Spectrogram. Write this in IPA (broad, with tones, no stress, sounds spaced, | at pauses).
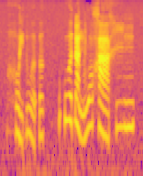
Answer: h o˨˩˨ j ɗ u˨˩˨ ə̯ ʔ ə˨˩ k̚ | ʔ u˧ ə̯ ɗ a˨˩˨ n v ɔ˧˥ x aː˨˩ x i˧ ŋ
